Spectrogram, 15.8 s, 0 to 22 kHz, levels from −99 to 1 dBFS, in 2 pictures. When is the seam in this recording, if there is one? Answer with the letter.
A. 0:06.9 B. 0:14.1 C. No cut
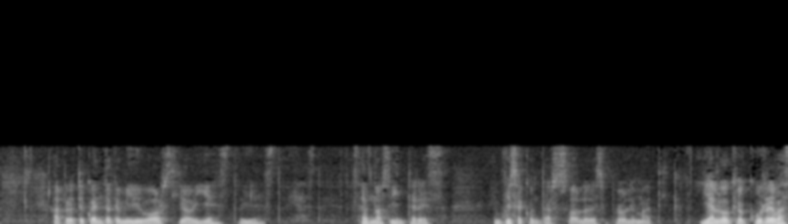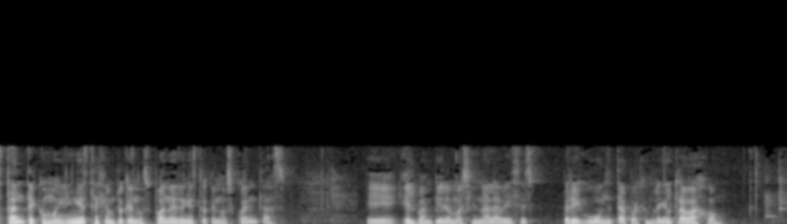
A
